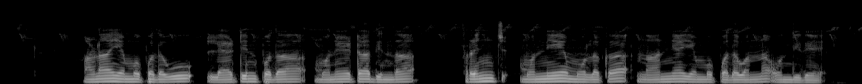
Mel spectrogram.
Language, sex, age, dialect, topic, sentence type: Kannada, male, 18-24, Mysore Kannada, banking, statement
